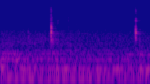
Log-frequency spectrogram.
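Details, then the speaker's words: Betty's throttle body, engine off: three sharp snaps as the flap sticks on opening and jumps free, caused by a carbon ring in the bore, likely from age and smoke inhaled in a past fire; to be cleaned. "Betty has been a bit of a bear to drive since day one because this throttle sticks right on opening."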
